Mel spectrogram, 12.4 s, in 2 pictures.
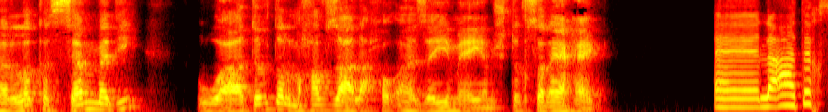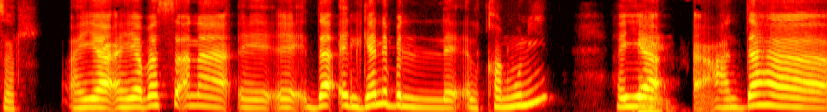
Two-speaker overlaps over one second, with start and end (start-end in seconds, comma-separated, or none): none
